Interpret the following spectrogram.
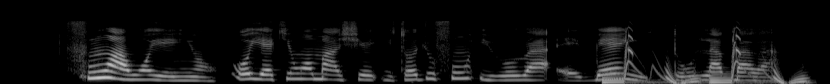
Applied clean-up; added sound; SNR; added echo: neural mask model RNNoise.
